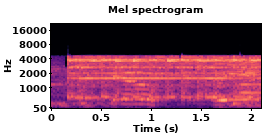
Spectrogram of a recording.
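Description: Distorted electric guitar: a note or chord struck just after the start and left ringing on, held steady.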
